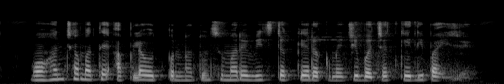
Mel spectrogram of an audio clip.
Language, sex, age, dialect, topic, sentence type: Marathi, female, 56-60, Standard Marathi, banking, statement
